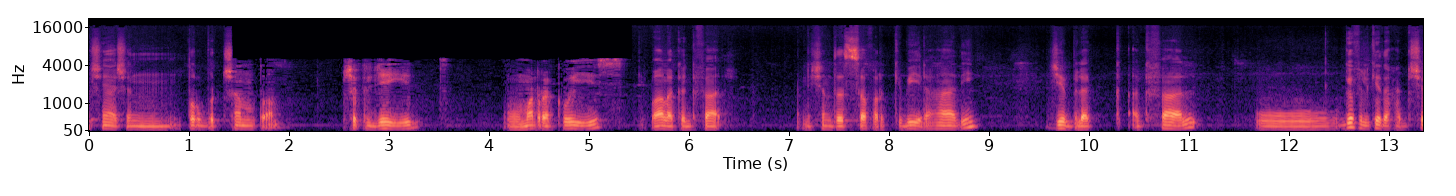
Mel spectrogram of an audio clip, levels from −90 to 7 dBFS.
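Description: From 1.42 s to 5.42 s, the speech plays as an adaptive stream at a lower bitrate. The connection slowed. Treble above 5 kHz vanishes and codec artefacts thicken, which fits roughly 16 kbit/s. Both switches are abrupt, with no gap.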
